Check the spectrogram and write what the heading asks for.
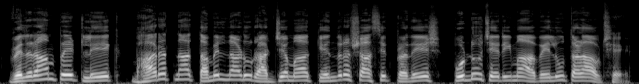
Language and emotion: Gujarati, neutral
